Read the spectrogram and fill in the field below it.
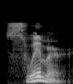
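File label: "swimmer", British English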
